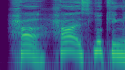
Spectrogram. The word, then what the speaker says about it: Ḥā: You pronounce it like hot, but because the coffee was so hot that you had to breathe while saying hot, hot, hot, you say ha, ha, ha, ha.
